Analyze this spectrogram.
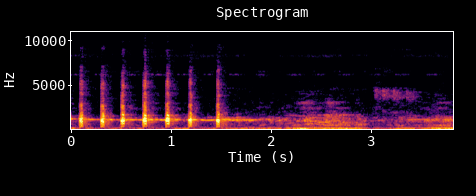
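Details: Wild red junglefowl hen calling for a male: a quick run of seven short, clucking notes about a quarter second apart, then a soft murmur of background noise.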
